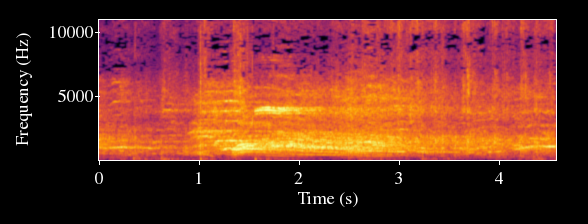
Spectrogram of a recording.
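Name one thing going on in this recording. Young girls shout to each other during a game.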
